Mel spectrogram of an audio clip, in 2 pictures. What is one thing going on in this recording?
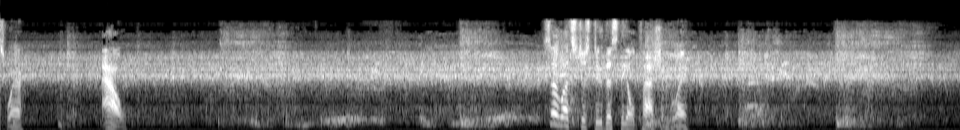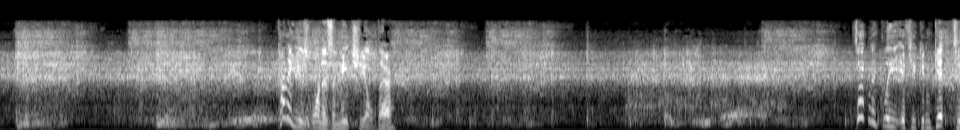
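Creatures moan and groan low and eerily.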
